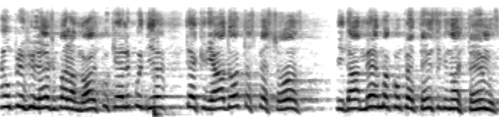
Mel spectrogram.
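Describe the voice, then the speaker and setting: A man with an extremely high pitch speaks at a fairly slow pace with fairly even intonation. Audible room echo and noticeable background noise accompany his voice. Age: 80s+. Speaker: church elder, lay preacher. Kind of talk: sermon. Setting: church service.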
